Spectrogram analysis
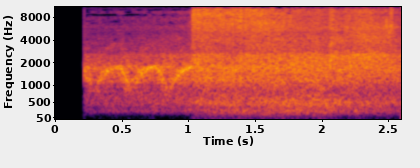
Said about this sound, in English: So our first explosion is brought to you by the Iraq War.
